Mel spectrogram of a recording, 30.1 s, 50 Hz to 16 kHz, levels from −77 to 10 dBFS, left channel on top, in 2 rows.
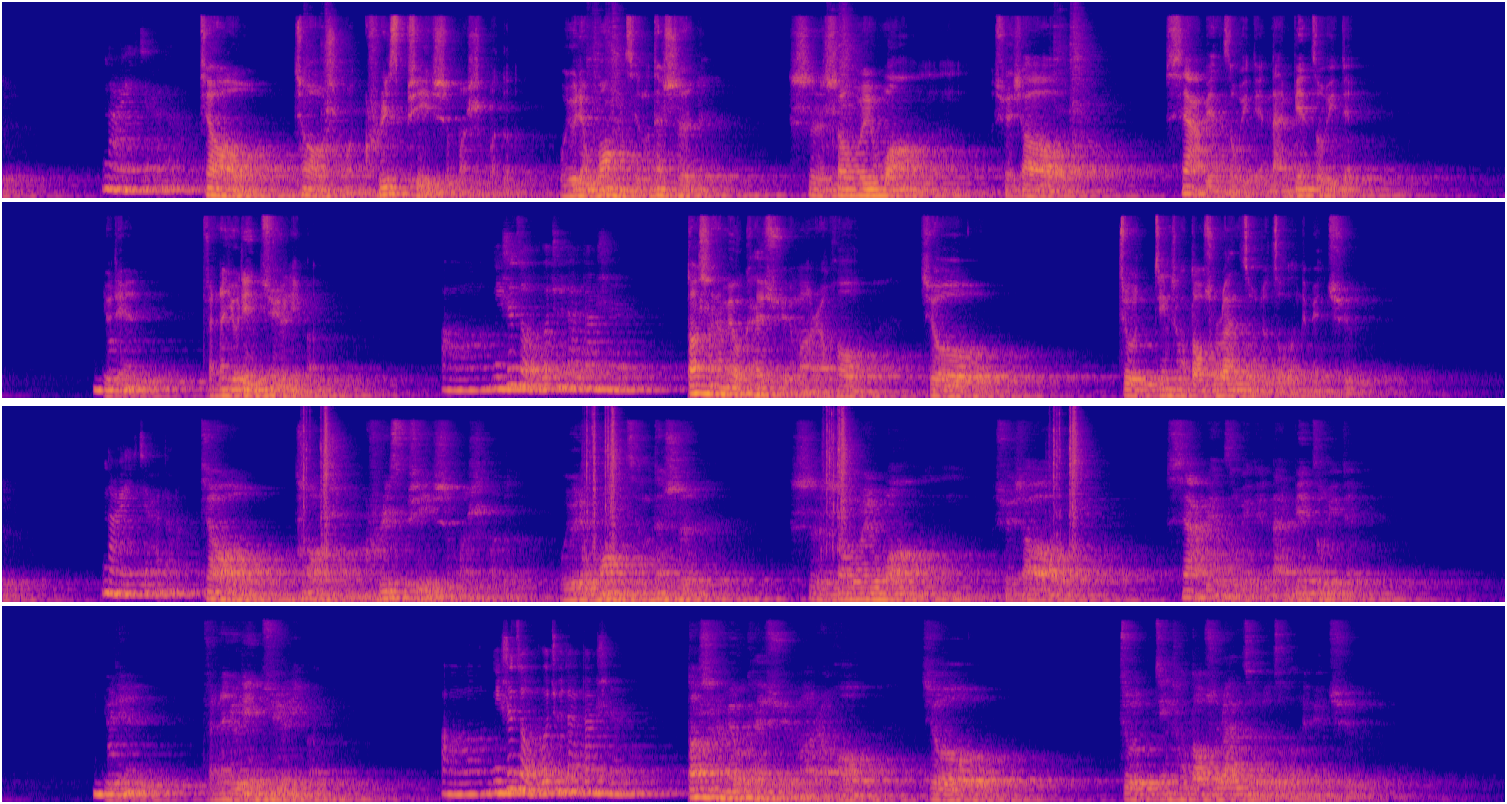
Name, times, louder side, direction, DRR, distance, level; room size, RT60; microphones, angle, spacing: voice 1, 1.0-1.8 15.9-16.3 19.4-21.3, right 1 dB, 30° right, 0 dB, 0.5 m, -22 dB
voice 2, 2.0-2.6 2.9-5.2 5.6-7.1 7.9-9.6 9.9-10.8 11.7-13.6 16.1-16.4 17.1-18.2 21.9-23.7 24.2-24.9 26.2-28.6, left 3 dB, 70° left, 5 dB, 0.4 m, -21 dB
sound 1, 3.0-3.4 5.8-6.2 8.2-8.6 10.3-10.9, right 9 dB, 90° right, 0.3 m, -30 dB
5.0 x 2.9 x 3.5 m, 2.3 s
head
